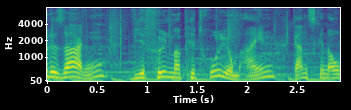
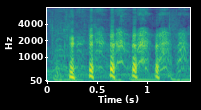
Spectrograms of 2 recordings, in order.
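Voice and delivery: bubbling run of higher-pitched laughter; amused laugh; 7 semitones higher than usual. Real, not acted. Host amused that pumping is like milking, laughing. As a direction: laugh in quick pulses, pitched up.

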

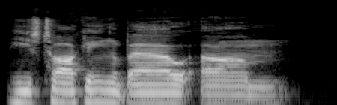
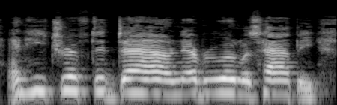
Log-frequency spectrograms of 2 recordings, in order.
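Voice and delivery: mock storybook sweetness; 8 semitones higher than usual. Parodying the Lord drifting down, high mock-sweet voice. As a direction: float it high as a mock happy ending. Mocks a gentle version of coming.

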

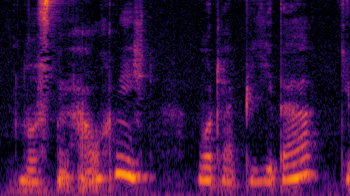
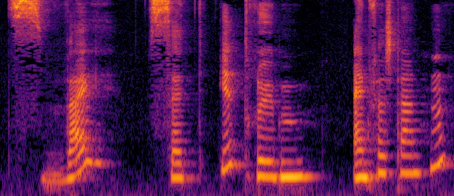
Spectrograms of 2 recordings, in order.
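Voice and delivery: lightly voiced, emphatic pelican; animated storybook bird, a touch louder; pelican taking charge; 4 semitones higher, 5 dB louder than usual. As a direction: lay out the plan briskly, counting with gusto.

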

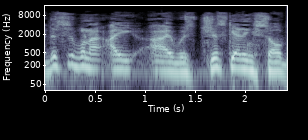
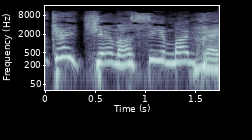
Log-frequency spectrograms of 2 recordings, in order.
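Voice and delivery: raised, self-satisfied sendoff; smug fat boss; 8 semitones higher than usual. Retold or imitated. Supervisor sends Jim off before the hooker, smug raised voice. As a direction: play the pleased old supervisor. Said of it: "he was like".

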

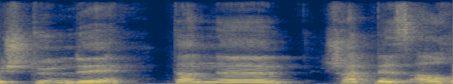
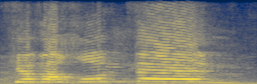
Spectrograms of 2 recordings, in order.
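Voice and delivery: loud, slow, high exasperated cry; exasperated shout; 12 semitones higher, 12 dB louder, slower than usual. Real, not acted. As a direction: wail it in disbelief. Frustrated at game.

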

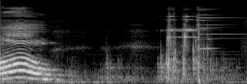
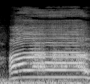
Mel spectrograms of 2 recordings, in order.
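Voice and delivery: startled shout; 9 semitones higher than usual. Real, not acted. Shocked by more monsters.

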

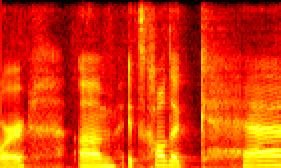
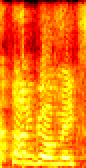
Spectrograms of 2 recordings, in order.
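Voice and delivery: laughing; 6 semitones higher, 5 dB louder, much faster than usual. Real, not acted. Joking through laughter.

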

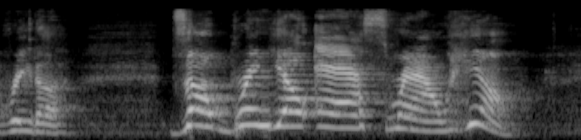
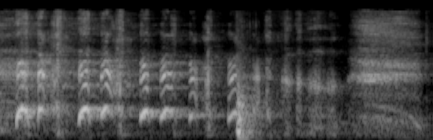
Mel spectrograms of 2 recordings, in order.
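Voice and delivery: high-pitched cackle; high laugh burst. Real, not acted. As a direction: let out a squealing laugh. Laugh alone.

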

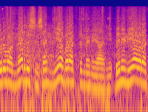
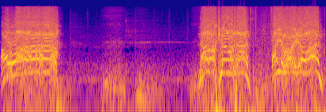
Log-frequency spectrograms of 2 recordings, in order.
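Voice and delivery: terrified shouting; 10 semitones higher, slower than usual. Real, not acted. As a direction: shriek at the screen in real fright. Terrified gamer shouting during attack.

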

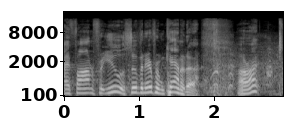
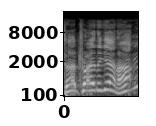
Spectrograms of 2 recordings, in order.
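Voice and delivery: ordinary talk

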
